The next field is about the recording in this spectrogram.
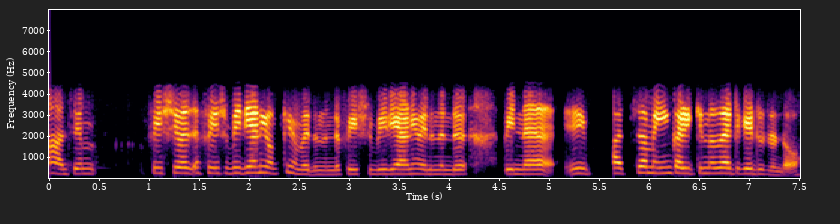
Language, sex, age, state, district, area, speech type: Malayalam, female, 45-60, Kerala, Kozhikode, urban, conversation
